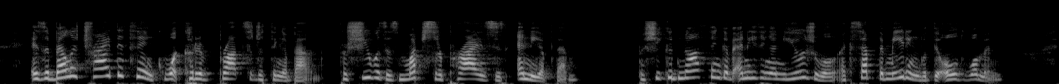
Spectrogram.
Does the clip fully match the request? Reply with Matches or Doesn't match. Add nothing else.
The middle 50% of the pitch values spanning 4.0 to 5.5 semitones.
Matches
